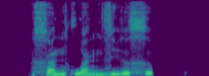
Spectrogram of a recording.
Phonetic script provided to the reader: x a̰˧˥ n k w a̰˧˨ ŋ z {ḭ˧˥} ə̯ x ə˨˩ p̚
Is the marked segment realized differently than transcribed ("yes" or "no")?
no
